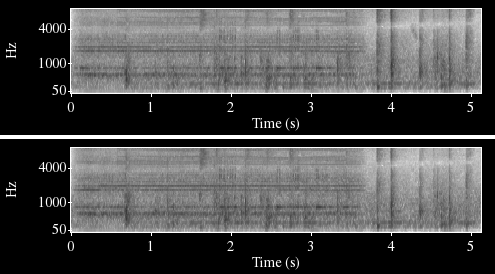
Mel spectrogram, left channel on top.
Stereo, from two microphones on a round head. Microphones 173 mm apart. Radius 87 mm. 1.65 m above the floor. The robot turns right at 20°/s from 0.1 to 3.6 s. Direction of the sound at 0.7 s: 30° right (ahead or behind).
